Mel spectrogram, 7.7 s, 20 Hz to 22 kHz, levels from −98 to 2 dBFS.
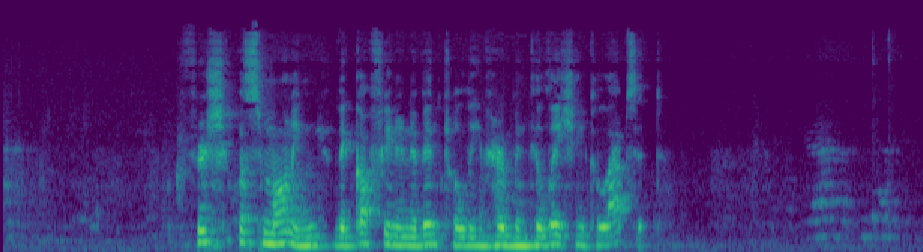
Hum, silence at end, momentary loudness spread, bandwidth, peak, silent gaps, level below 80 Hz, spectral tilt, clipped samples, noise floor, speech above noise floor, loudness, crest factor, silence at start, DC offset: none; 2.35 s; 7 LU; 13 kHz; -12 dBFS; none; -66 dBFS; -7 dB/octave; under 0.1%; -70 dBFS; 43 dB; -27 LUFS; 18 dB; 1.65 s; under 0.1%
